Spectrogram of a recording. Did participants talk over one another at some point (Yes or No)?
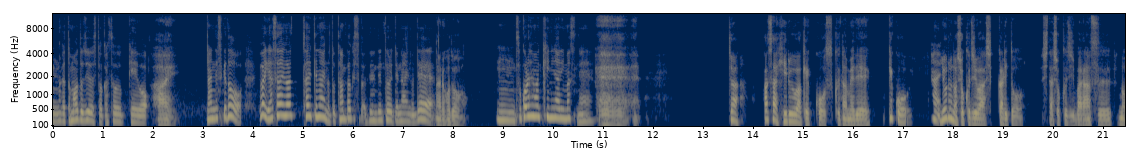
No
